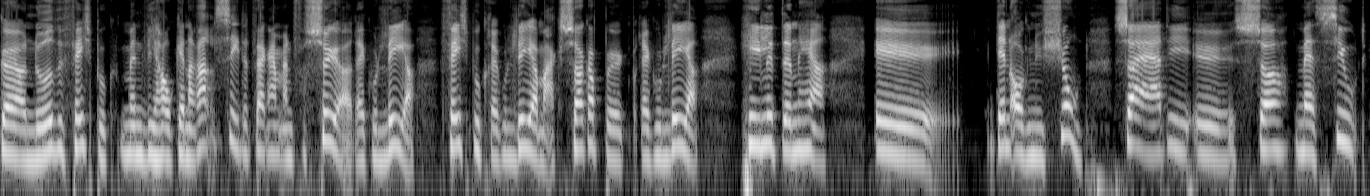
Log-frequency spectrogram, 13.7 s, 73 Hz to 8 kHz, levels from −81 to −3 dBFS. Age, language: 20-39, Danish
